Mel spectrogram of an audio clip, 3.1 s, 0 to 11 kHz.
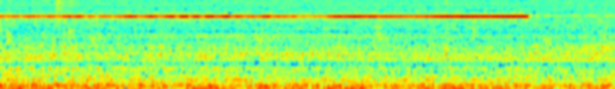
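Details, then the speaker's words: DVD camcorder under test (Samsung DX103, Canon DC100 or Sony DCR-DVD403) while recording: a thin, steady high whine over a low rumble, then it cuts out. It is an unexplained drive-mechanism noise, and the owner fears it may corrupt the recording. "I'm also not really sure what's making that noise. Hopefully the recording will turn out."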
